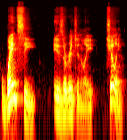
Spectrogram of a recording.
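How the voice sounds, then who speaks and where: A man's voice: mid-range voice, huge pitch swings, normal speed, fairly bright tone, slightly rough. A man hosting a podcast in casual chat, rambling with many ums and playful restarts. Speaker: podcast host.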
